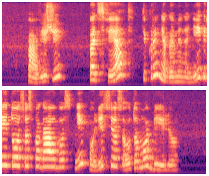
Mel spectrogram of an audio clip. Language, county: Lithuanian, Šiauliai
